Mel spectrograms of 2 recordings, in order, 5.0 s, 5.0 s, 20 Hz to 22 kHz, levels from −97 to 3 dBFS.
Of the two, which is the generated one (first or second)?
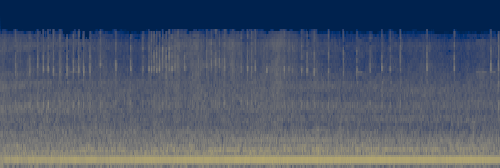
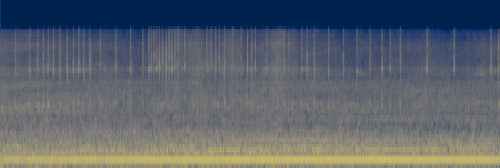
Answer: second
